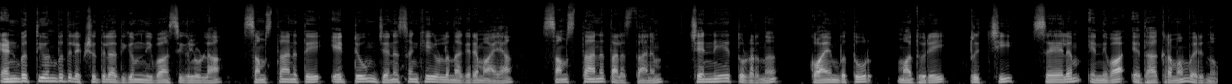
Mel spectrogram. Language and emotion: Malayalam, neutral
